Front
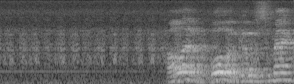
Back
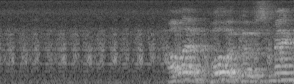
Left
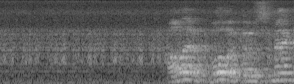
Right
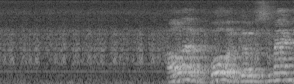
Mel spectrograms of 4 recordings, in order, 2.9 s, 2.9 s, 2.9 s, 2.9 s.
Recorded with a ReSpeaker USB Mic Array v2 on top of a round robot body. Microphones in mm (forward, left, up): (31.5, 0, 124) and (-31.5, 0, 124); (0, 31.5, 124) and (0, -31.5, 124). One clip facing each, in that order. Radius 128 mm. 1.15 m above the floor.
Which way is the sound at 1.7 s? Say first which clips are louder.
Front 2 dB, even; 50° right.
